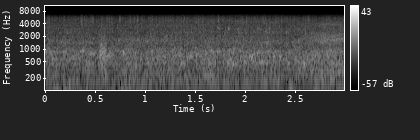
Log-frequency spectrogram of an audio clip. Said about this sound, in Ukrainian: От маємо ще один каскад невеликий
